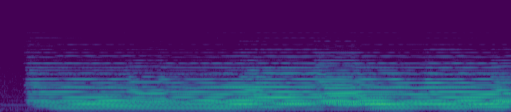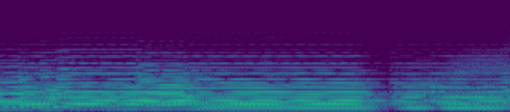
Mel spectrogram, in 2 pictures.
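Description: Church organ playing the introduction to a psalter hymn before the congregation sings: held chords that change every second or so, starting about half a second in and breaking off briefly near the end.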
